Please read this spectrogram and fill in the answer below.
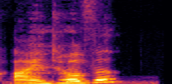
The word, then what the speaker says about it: Eindhoven: Eindhoven.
